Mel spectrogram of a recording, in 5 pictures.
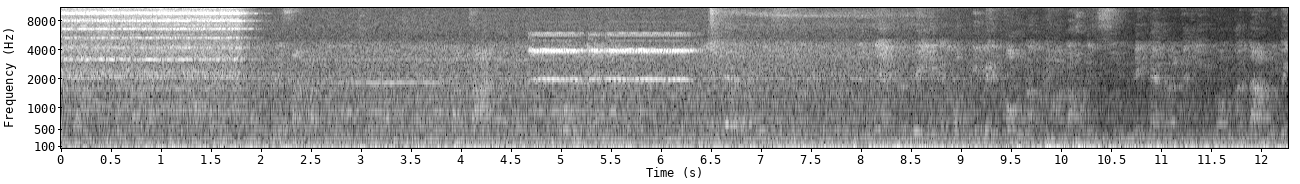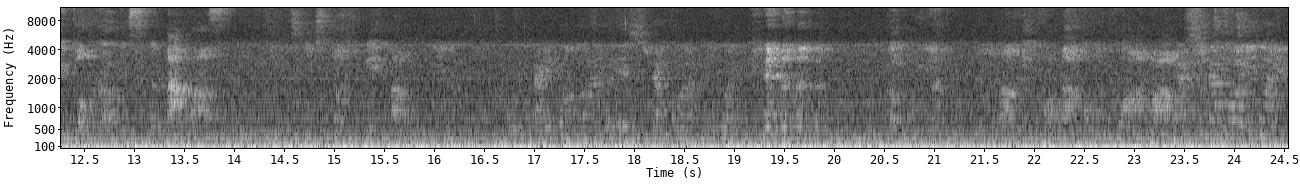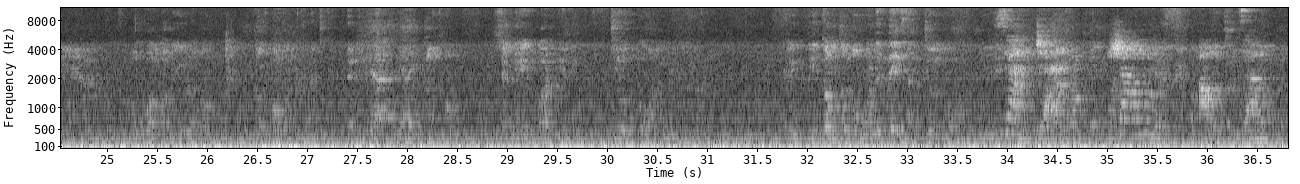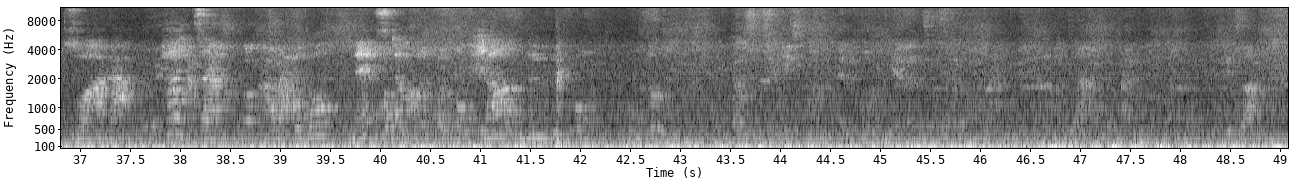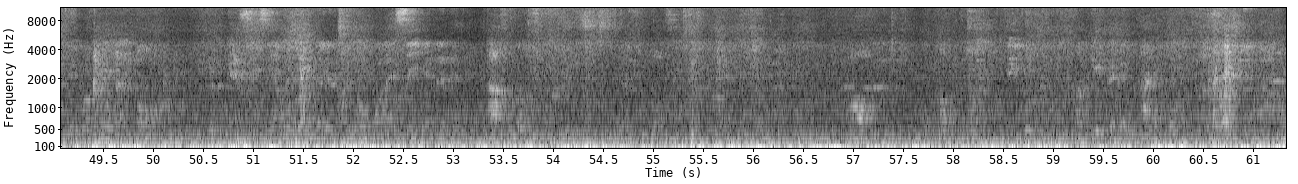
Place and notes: Longjing District, Taichung City - In the compartment
Coastal Line (TRA), from Longjing Station station to Shalu Station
